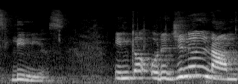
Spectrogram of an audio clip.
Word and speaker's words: Linnaeus: Students, बहुत बहुत बहुत important direct question, Carolus लीनियस। Spelling ध्यान रखिएगा, LINNAEUS, लीनियस।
